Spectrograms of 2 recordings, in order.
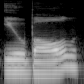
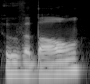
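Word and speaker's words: Uwe Boll: i guess i had always called him ew bowl but the movie pronounces it uva bowl or whatever uh he made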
